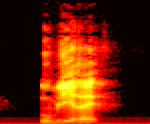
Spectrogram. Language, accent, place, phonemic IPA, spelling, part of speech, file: French, France, Lyon, /u.bli.ʁe/, oublierez, verb, LL-Q150 (fra)-oublierez.wav
- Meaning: second-person plural future of oublier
